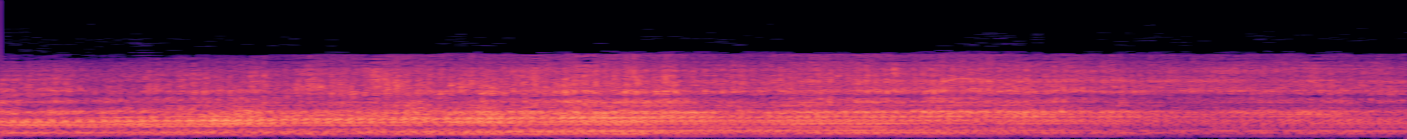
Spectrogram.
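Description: A small airplane engine drones steadily as the plane is flown back home, a loud continuous hum with a slight throb that eases a little toward the end, with no voices.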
